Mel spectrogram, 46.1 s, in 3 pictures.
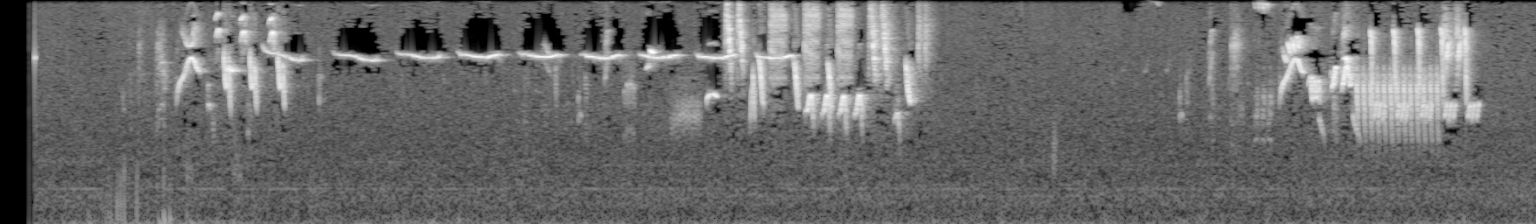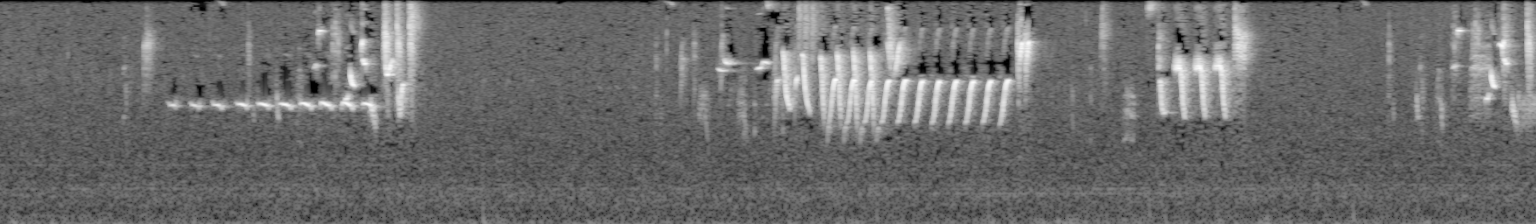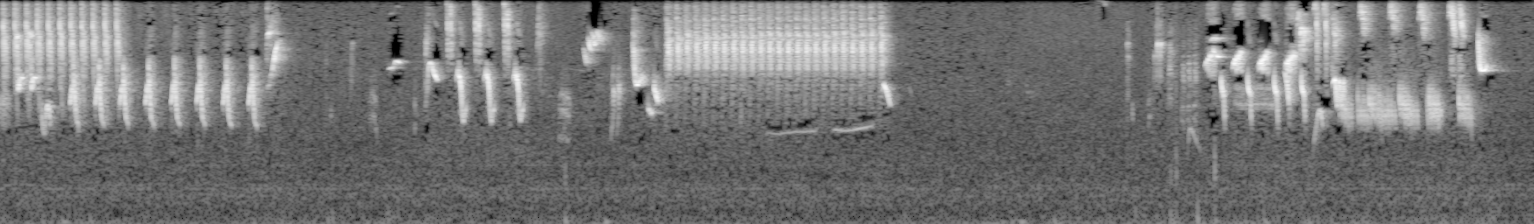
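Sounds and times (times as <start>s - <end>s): songbird trilling: 1.4s - 9.4s, 11.2s - 14.9s, 16.6s - 19.6s, 21.7s - 28.0s, 28.6s - 39.8s, 41.4s - 45.8s.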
